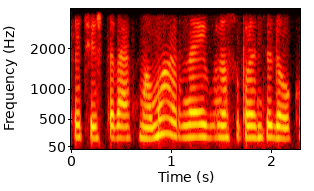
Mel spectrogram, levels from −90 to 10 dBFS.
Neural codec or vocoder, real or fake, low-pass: none; real; 3.6 kHz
